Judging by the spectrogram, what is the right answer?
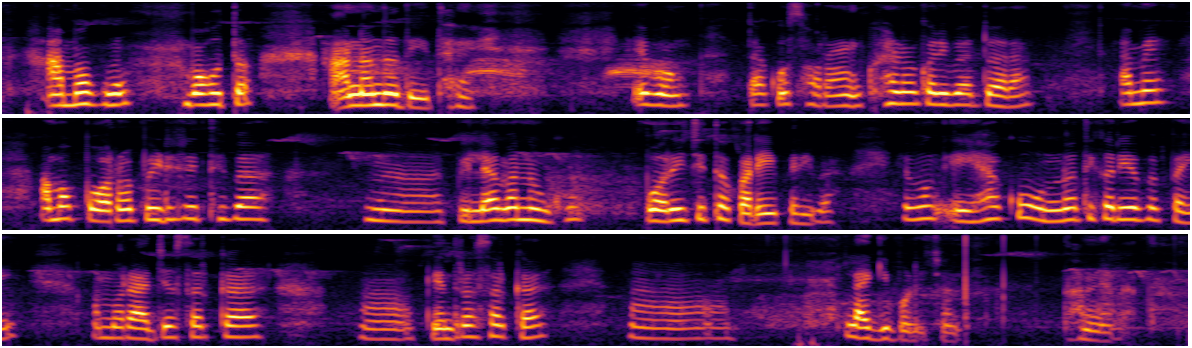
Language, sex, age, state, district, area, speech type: Odia, female, 18-30, Odisha, Jagatsinghpur, rural, spontaneous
